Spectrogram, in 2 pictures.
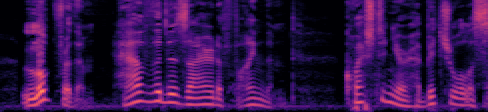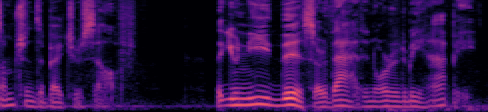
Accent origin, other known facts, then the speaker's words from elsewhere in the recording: Lachine, Quebec, Canada; we had a gang in Lachine, right? Okay, that's my sort of my hometown.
